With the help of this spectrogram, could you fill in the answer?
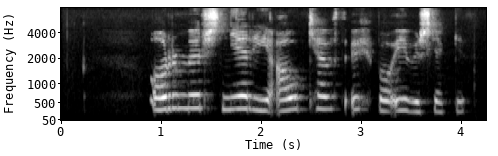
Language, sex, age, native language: Icelandic, female, 11, Icelandic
